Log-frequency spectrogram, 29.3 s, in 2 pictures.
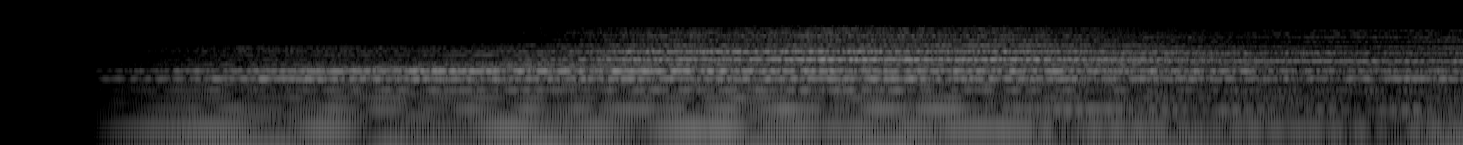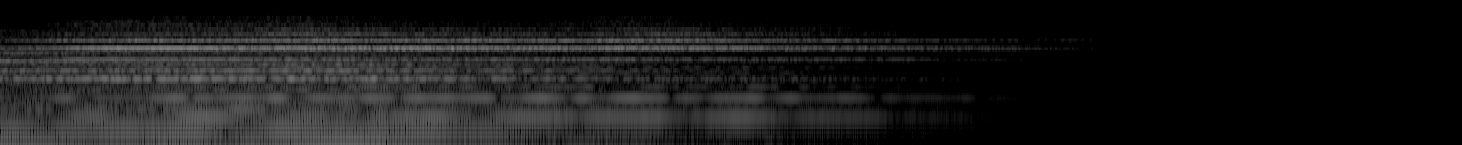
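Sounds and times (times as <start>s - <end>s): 
ambient music: 1.1s - 23.2s.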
